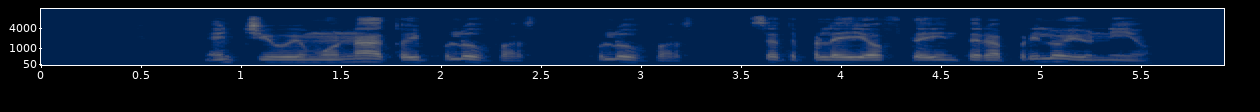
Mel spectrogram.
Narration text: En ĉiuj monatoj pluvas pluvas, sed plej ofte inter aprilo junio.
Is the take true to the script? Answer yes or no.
yes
